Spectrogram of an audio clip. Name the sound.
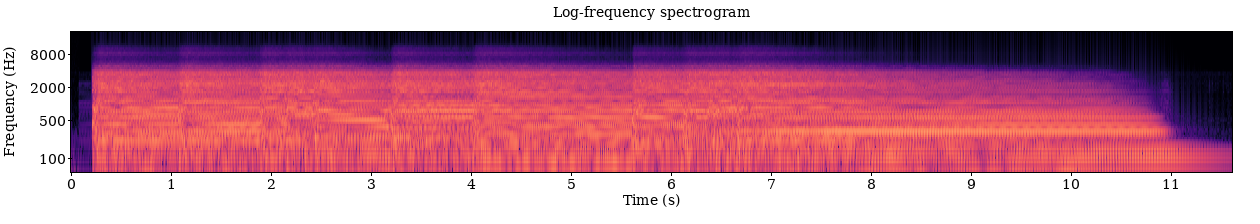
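guitar distortion pedal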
